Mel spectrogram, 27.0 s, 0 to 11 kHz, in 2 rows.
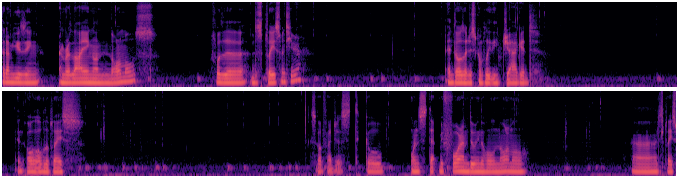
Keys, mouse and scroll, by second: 0.4 middle click, 0.9-1.7 scroll up 2, 1.7-3.0 scroll up 1, 3.0-3.9 middle drag, 5.0 middle click, 5.8 middle click, 7.6-8.3 middle drag, 8.6 middle click, 8.6-10.8 scroll up 2, 9.2-10.8 middle drag, 10.8-12.7 drag, 13.1 middle click, 14.5-15.9 middle drag, 14.5-15.7 scroll down 2, 15.7 scroll up 2, 16.2 alt+shift+middle click, 16.4-17.3 scroll up 1, 17.5-19.6 scroll down 2, 19.6 scroll up 2, 20.5 scroll up 2, 21.3-21.6 middle drag, 21.3-22.9 scroll up 3, 21.9 middle click, 22.9 middle click, 22.9-24.9 scroll down 5, 24.9-25.2 scroll down 1, 25.4 alt+shift+click.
